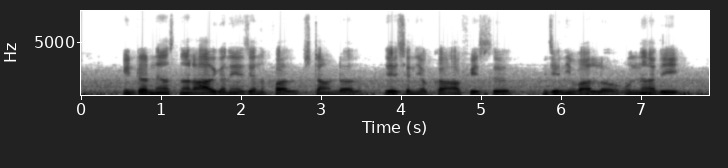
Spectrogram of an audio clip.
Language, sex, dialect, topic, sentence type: Telugu, male, Telangana, banking, statement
